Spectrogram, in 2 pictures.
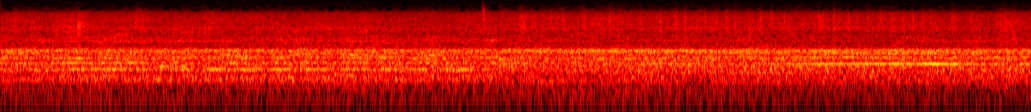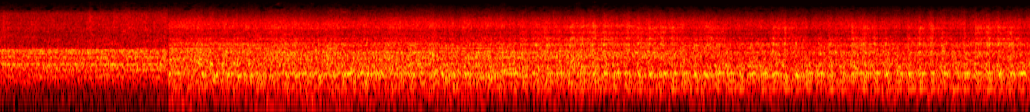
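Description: Inside a Keisei electric commuter train car: a steady hum with held tones, then, about twelve seconds in, a sudden change to louder, rougher running noise as the train travels.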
